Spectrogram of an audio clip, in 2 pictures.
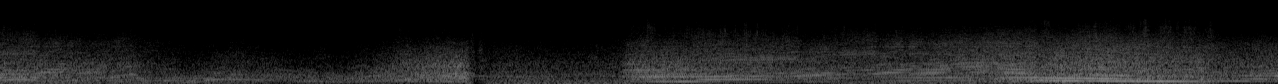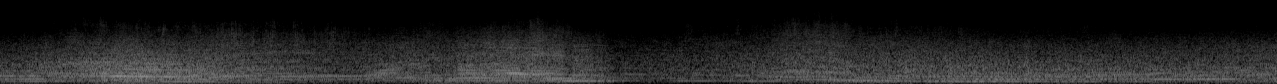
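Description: Race car engines drone through a simulated oval race at South Boston in iRacing, several cars rising and falling in pitch as they pass, loud and continuous with no talk.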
